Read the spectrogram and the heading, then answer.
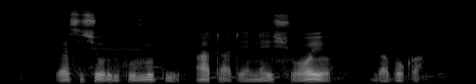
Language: Masai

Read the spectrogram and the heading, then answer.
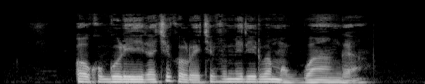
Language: Ganda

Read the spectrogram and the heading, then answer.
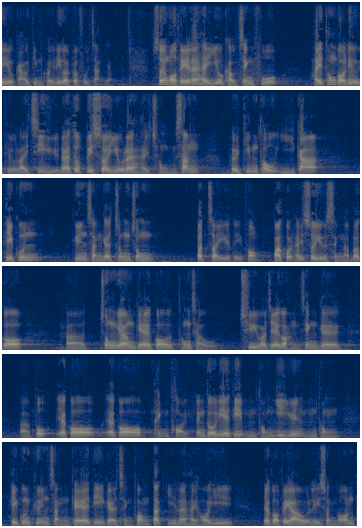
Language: Cantonese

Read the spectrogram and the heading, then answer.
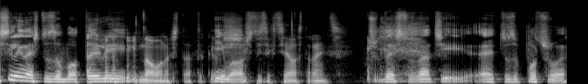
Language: Bulgarian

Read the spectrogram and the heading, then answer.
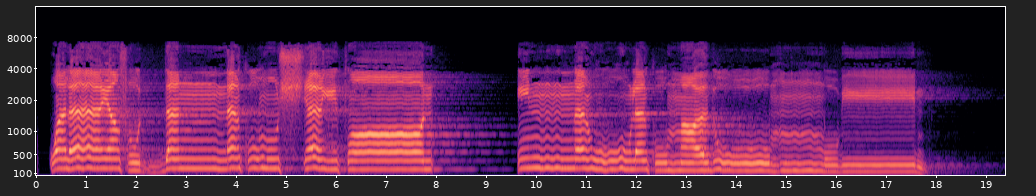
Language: Arabic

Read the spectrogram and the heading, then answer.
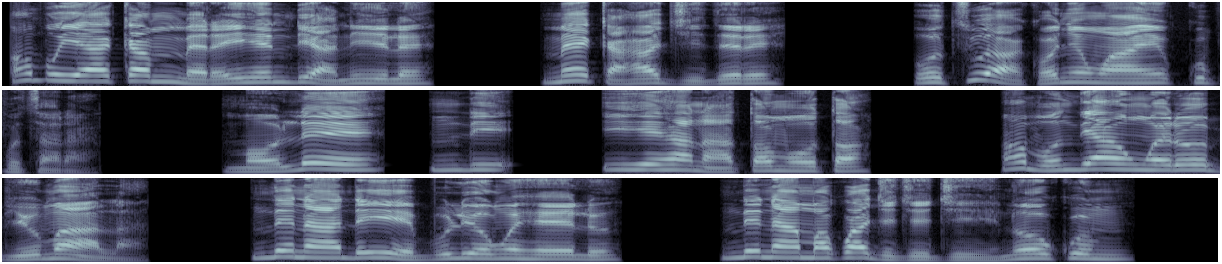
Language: Igbo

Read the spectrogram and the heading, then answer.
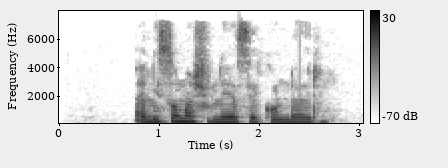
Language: Swahili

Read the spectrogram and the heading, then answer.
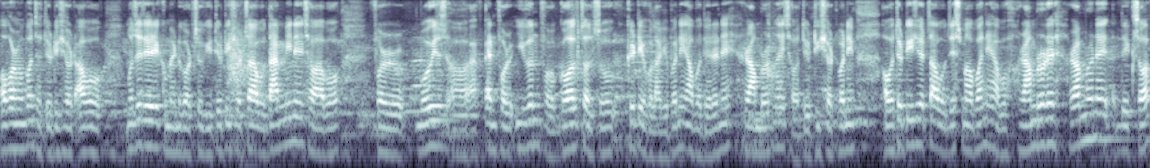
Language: Nepali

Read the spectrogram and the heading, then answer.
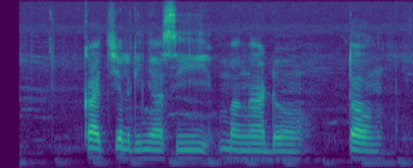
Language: Luo (Kenya and Tanzania)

